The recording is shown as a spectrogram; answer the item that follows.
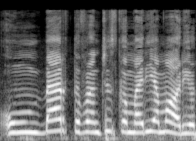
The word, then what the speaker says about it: Umberto Francesco Maria Mori: Buongiorno Umberto Francesco Maria Mori, ho detto giusto? – Hai detto giustissimo, grazie.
